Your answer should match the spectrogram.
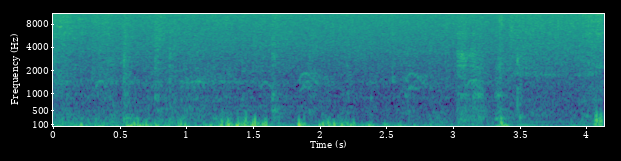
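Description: Low, irregular thumping and rumble of handling noise and wind on a hand-held camera's microphone.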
